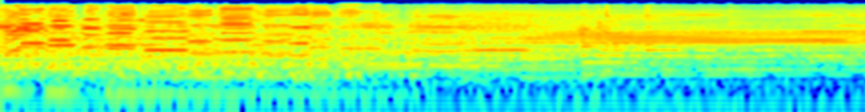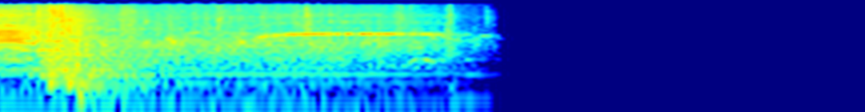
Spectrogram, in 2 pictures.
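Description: Live acoustic string band with harmonica and fiddle over upright bass and guitars, ending a song on a held final chord. A sharp final hit comes just past the middle, the chord dies away, and the sound cuts off abruptly.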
